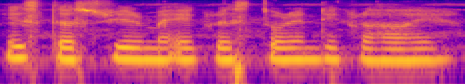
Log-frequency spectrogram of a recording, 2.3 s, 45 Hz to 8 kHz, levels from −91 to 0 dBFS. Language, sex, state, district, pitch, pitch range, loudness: Hindi, female, Arunachal Pradesh, Longding, 205 Hz, 205-210 Hz, -16 LUFS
